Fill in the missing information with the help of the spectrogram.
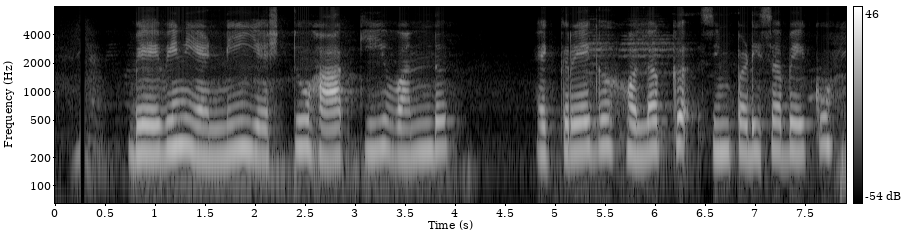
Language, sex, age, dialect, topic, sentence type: Kannada, female, 18-24, Northeastern, agriculture, question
